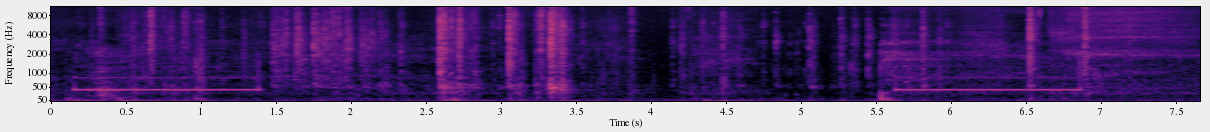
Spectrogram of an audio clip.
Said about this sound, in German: Ach, nimmt keiner ab. Vielleicht ist sie im Garten und hört das Telefon nicht.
